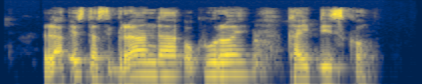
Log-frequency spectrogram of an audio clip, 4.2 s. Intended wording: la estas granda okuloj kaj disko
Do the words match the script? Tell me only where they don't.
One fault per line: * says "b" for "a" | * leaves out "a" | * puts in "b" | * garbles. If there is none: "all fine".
all fine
